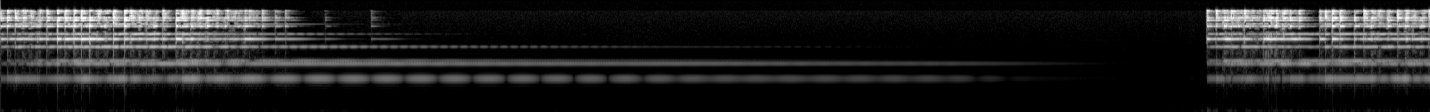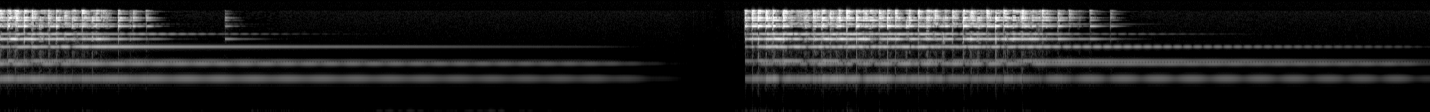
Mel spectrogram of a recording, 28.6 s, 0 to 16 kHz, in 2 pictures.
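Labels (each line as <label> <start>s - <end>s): A bell is ringing repeatedly. 0.0s - 4.2s
A bell chimes repeatedly. 12.0s - 16.8s
A bell tolls repeatedly. 21.7s - 25.9s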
